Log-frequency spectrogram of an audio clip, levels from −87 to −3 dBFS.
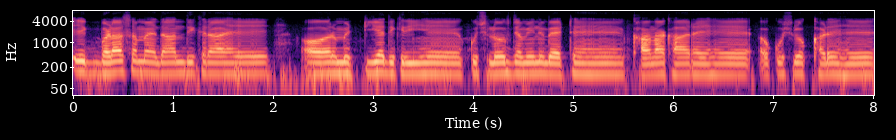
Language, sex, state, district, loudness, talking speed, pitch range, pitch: Hindi, male, Uttar Pradesh, Budaun, -18 LUFS, 195 wpm, 130-135 Hz, 135 Hz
